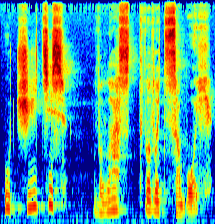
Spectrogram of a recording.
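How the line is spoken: Quiet. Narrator (Russian): тихо посоветовал он

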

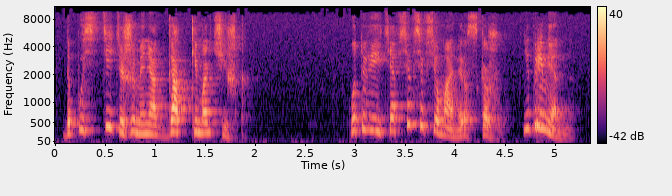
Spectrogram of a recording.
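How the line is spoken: Sudden angry exclamation. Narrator (Russian): она воскликнула неожиданно сердито

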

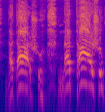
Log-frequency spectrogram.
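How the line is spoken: Shouting. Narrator (Russian): кричала графиня

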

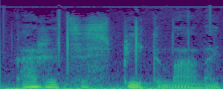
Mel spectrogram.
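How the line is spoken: Quiet reply. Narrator (Russian): тихо отвечала Соня

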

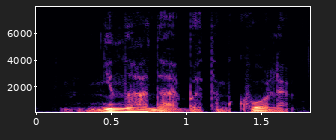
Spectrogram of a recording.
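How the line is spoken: Quiet plea with sigh. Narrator (Russian): тихо попросила Соня и вздохнула

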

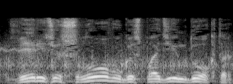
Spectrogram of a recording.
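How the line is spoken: Deep booming bass. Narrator (Russian): загудел виолончельным басом Жилин вахмистр

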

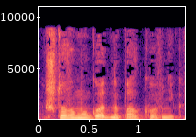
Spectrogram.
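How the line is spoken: Childlike whistly voice, asking. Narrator (Russian): генерал детским голосом, похожим на голос глиняной свистульки, спросил у Ная

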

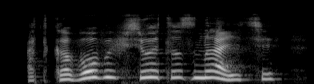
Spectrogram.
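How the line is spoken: Laughing question. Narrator (Russian): спросила она, смеясь

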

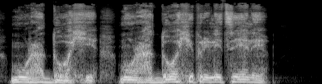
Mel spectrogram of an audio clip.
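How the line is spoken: Whispering. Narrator (Russian): Больной зашептал

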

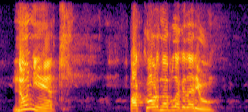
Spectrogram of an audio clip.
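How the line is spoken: Shouted. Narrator (Russian): крикнул Юшков

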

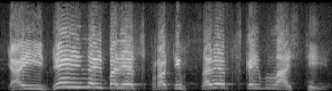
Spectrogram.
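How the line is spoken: Furious shouting. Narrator (Russian): Багровей от гнева кричал Фомин

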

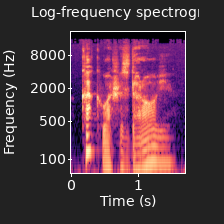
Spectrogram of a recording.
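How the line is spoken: Old woman asking. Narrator (Russian): Приятная старушка спросила

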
